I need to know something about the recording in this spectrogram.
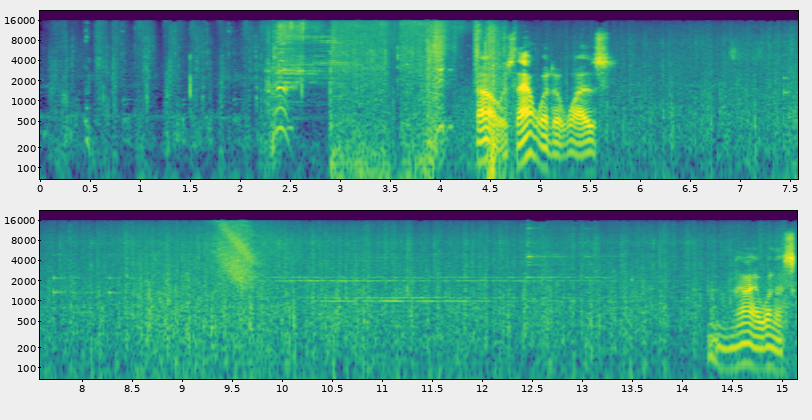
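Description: Wind howls through a snowstorm.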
